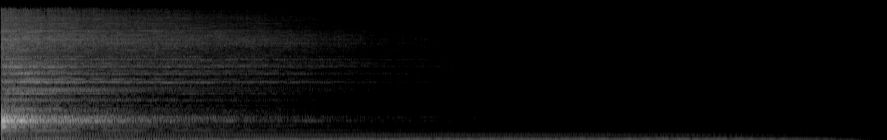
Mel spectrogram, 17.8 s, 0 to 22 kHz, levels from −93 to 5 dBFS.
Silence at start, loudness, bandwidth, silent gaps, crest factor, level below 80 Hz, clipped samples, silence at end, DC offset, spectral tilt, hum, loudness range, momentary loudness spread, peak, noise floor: 0 s; -41 LUFS; 18 kHz; none; 28 dB; -76 dBFS; under 0.1%; 12.2 s; under 0.1%; -1.5 dB/octave; none; 24 LU; 25 LU; -18 dBFS; under -90 dBFS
